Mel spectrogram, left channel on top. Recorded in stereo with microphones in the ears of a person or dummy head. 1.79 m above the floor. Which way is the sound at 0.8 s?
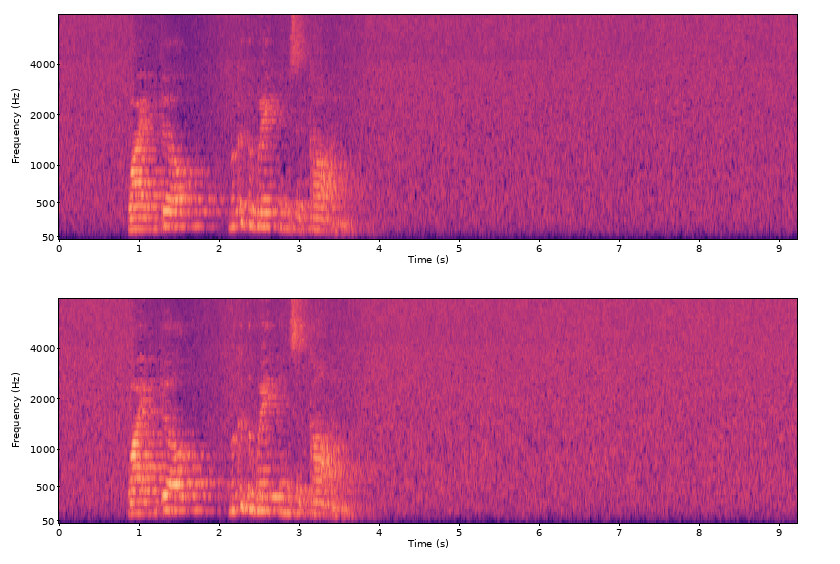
5° left (ahead or behind).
